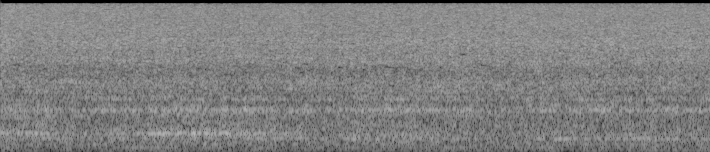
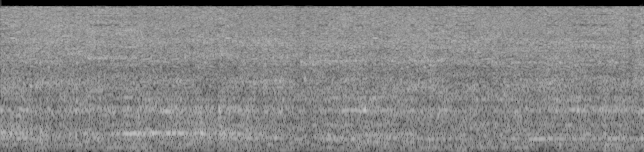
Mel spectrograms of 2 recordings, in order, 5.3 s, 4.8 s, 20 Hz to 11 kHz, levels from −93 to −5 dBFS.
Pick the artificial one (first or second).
second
